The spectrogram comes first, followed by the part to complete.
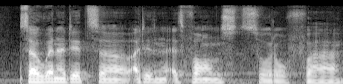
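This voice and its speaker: A man with a slight Dutch accent speaks at a fairly slow pace with ordinary pitch variation. Noticeable background noise sits behind him. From Netherlands. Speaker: hairdresser. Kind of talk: personal talk. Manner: halting, many fillers.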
